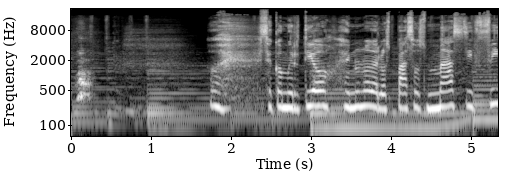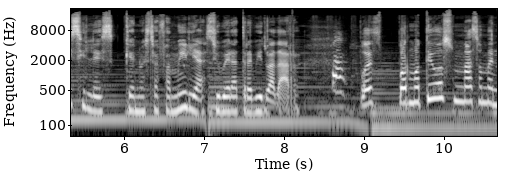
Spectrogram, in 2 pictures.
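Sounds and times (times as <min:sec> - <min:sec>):
dog barking: 0:00.0 - 0:00.4, 0:08.6 - 0:08.8
speech: 0:01.8 - 0:10.6.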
